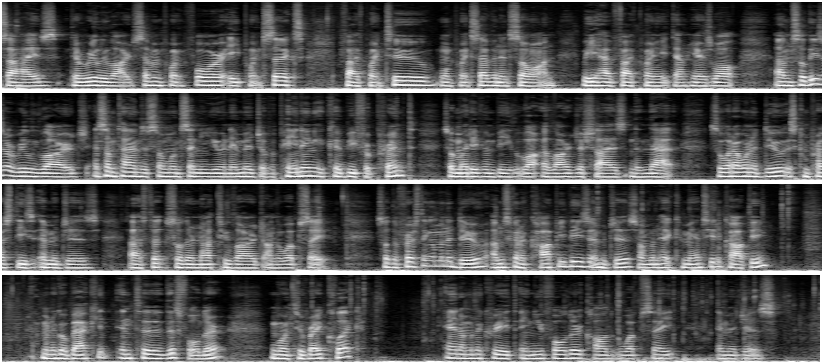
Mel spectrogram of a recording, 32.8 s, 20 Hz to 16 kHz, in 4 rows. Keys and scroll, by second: 19.3 shift+super+z, 23.3 super+c, 30.1-32.2 typing.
